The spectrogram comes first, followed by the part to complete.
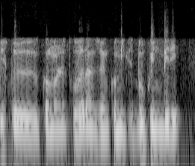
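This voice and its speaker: A man at medium pitch with a slight southern French accent, at a moderate pace. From southern France, Provence and Ariège. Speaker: mime and clown performer. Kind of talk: radio phone interview. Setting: phone call. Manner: hesitant, many fillers.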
